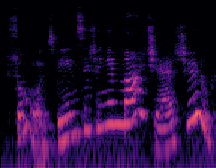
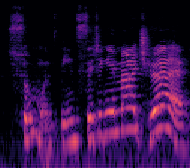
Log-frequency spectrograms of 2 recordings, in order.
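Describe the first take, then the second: First: It is said in a medium-sized voice. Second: It is said in a big, booming voice.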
